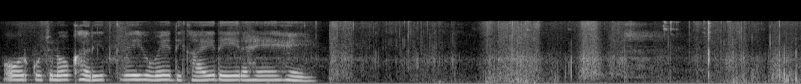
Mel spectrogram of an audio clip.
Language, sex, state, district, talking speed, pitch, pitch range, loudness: Hindi, female, Rajasthan, Jaipur, 65 wpm, 205 Hz, 200-210 Hz, -20 LUFS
